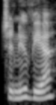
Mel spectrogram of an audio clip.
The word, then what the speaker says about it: Januvia: two or three syllables but Januvia has four they are J like justice new like a new car V like the letter in the alphabet v and uh which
